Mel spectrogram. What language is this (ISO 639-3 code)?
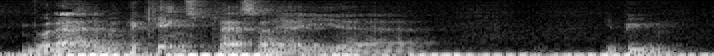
dan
